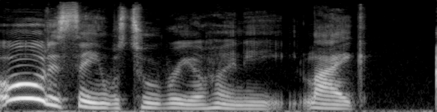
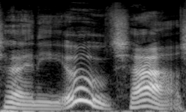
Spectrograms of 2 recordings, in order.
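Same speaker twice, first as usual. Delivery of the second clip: ordinary delivery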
